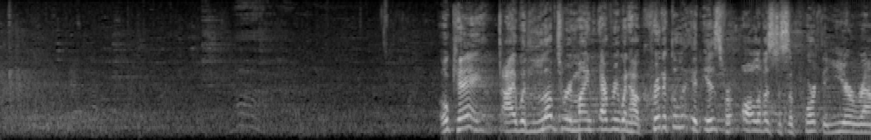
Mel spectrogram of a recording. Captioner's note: applause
